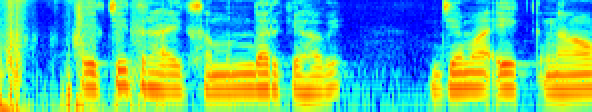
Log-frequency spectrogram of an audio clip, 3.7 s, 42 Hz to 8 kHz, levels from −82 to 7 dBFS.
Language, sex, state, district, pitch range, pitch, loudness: Chhattisgarhi, male, Chhattisgarh, Raigarh, 115-135 Hz, 125 Hz, -17 LUFS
